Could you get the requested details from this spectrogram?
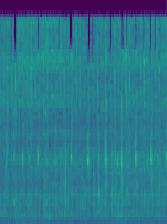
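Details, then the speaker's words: Car engine vibrating and shaking violently at idle; uneven, lumpy idle with a deep shaking throb and irregular beats. "it could be a cylinder misfire, it could be a dirty air fuel filter, it could be any other problem out of ordinary. It could be a vacuum leak, severe vacuum leak."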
